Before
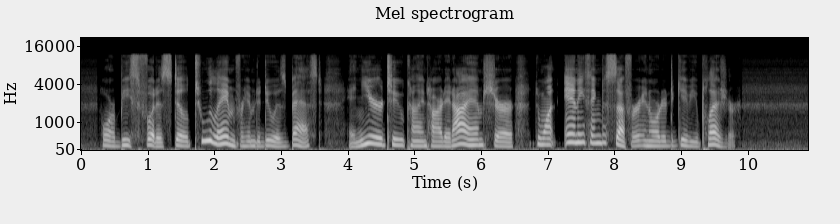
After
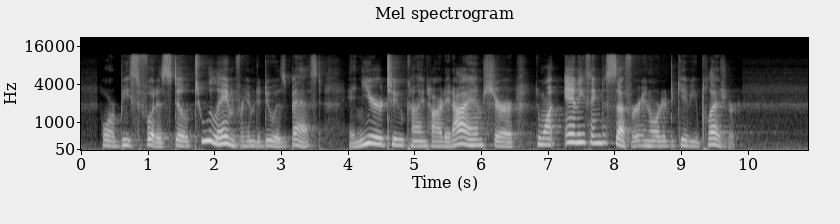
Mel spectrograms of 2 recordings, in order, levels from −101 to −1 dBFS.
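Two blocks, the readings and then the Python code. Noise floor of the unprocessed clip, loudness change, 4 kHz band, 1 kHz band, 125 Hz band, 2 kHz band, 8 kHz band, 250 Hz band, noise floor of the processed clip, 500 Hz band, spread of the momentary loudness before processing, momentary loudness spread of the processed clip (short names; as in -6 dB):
-62 dBFS, +2.0 dB, +2.0 dB, +2.0 dB, +1.5 dB, +2.5 dB, +2.0 dB, +2.5 dB, -58 dBFS, +2.0 dB, 10 LU, 11 LU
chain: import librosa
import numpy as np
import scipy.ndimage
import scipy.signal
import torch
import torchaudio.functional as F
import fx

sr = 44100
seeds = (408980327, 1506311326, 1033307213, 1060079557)

y = fx.rev_double_slope(x, sr, seeds[0], early_s=0.58, late_s=3.1, knee_db=-21, drr_db=13.5)
y = y * 10.0 ** (2.0 / 20.0)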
